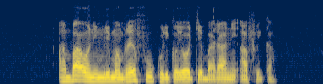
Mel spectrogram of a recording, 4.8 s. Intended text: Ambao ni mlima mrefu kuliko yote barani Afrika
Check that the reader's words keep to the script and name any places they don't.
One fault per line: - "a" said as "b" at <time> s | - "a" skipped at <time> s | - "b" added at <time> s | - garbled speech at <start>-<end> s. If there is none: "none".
none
